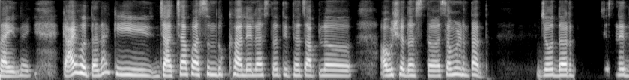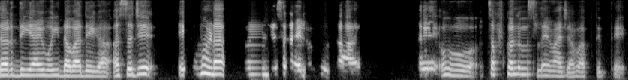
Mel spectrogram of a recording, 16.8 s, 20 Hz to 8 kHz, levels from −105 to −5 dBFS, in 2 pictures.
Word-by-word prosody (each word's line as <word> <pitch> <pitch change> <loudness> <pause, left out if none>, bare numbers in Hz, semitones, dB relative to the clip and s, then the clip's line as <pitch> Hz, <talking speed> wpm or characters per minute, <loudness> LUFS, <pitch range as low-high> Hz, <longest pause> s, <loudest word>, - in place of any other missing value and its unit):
नाही, 175 -2 +5
नाही. 185 +1 -8 0.4
काय - - +7
होतं 245 -9 +6
ना, 285 +6 0
की 215 -5 +1
ज्याच्यापासून 225 +5 +4
दुःख 230 +1 -5
आलेलं 205 0 +4
असतं, 210 +1 +1
तिथेच 205 -2 -3
आपलं, 195 -1 +1 0.5
औषध 210 0 +3
असतं, 190 -1 +1
असं 205 +4 +2
म्हणतात. 225 -2 +1 0.8
जो 210 0 +3
दर्द 210 0 +5 0.4
जिसने 325 - -3
दर्द 210 0 +1
दिया 210 -1 -1
है, 205 - +1
वही 205 0 -4
दवा 185 -1 +2
देगा. 175 -2 -4
असं 200 +2 +1
जे, 250 +1 +1 0.4
एक 435 - -7
म्हणा 245 -4 +3 0.4
म्हणजे, 235 -1 -7
असा 270 +2 -4
एक - - -5
डायलॉग 205 - -4
होता. 405 +1 -5 0.9
ते 220 - -2 0.2
हो, 200 -5 -6 0.2
चपकन 230 +1 -3
बसलंय 195 -4 -8
माझ्या 170 -4 -9
बाबतीत 165 -1 -12
ते. 480 - -13
210 Hz, 145 wpm, -21 LUFS, 195-230 Hz, 0.9 s, काय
